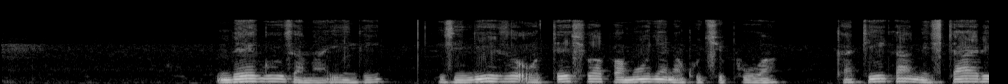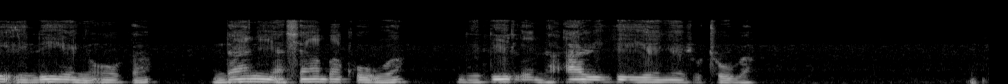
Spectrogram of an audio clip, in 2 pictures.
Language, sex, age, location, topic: Swahili, male, 18-24, Dar es Salaam, agriculture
